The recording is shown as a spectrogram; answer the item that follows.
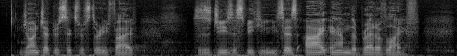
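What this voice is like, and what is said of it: Hoarse, strained, fading voice. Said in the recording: “I am losing my voice quickly”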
